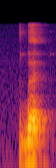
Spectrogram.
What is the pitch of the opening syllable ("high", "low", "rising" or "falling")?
low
